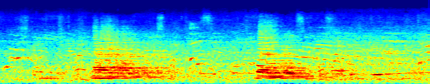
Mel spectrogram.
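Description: Diesel freight locomotive's air horn sounding two blasts, a chord of several tones, the first about a second in and the second, shorter, past halfway, over the train's steady rumble.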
